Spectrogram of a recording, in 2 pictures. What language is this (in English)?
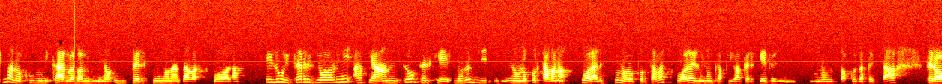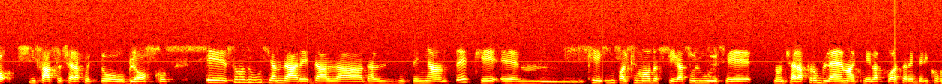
Italian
